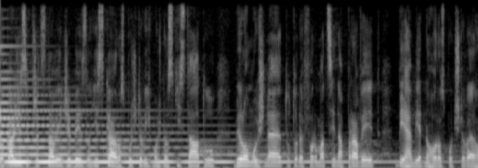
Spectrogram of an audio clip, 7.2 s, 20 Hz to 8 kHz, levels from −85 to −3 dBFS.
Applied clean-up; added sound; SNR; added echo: none; Piano; -3 dB; none.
